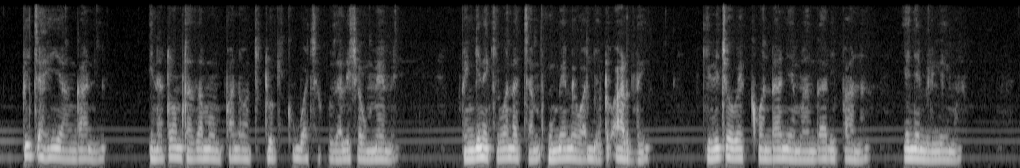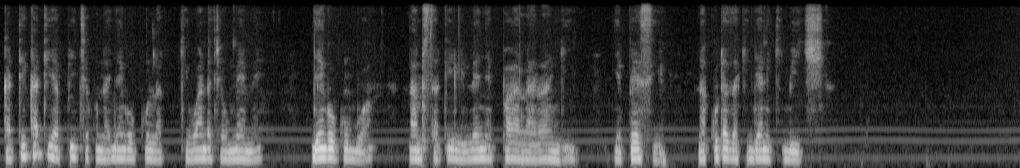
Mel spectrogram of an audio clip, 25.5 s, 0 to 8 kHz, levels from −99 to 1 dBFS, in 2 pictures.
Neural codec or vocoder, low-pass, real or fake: none; 7.2 kHz; real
